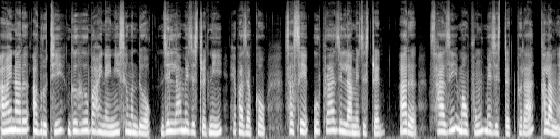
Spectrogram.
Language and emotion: Bodo, neutral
